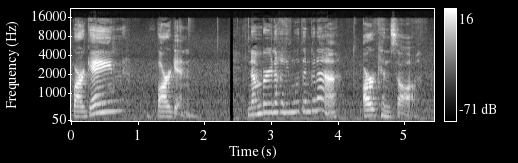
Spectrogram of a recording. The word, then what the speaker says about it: Arkansas: not bargain bargain numbering arkansas arkansas not or kansas arkansas next one daiquiri daiquiri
